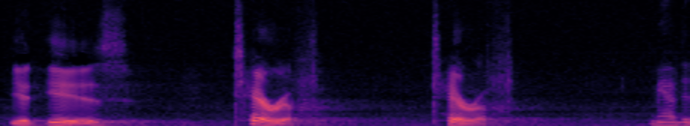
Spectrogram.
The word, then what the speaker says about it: tariff: There's a near homonym. It's not tear off. It's tariff.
